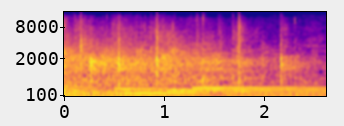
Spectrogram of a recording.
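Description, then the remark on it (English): A church audience stands and applauds steadily, a dense wash of clapping from many hands over sustained keyboard chords that hold underneath throughout, with no voices rising above it. “Come on, give them a big hand.”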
